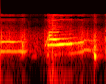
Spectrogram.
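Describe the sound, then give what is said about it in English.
A cat trapped in a sealed wine vat, nearly suffocated, meows in a few loud, tonal, drawn-out cries. A short pause follows the first, and the longest call comes in the middle. The calls are clear, with no talking over them. “The cat. Yes, almost suffocated by the looks of it.”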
